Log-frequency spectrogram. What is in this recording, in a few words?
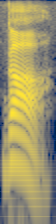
"gha4", Taiwanese syllable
